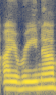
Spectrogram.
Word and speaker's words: Irina: I say my name, Irina, but I like your way better.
